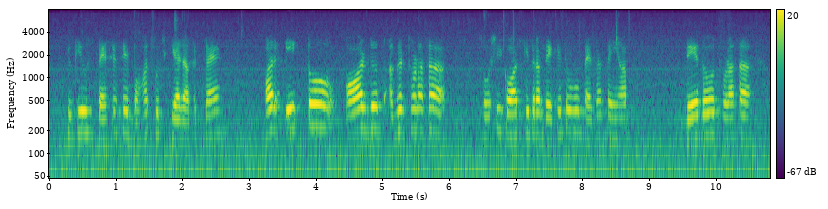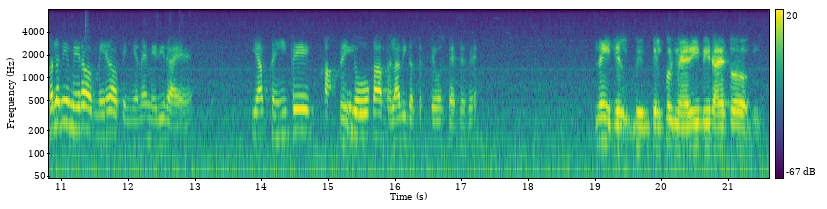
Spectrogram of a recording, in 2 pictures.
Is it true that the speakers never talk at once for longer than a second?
Yes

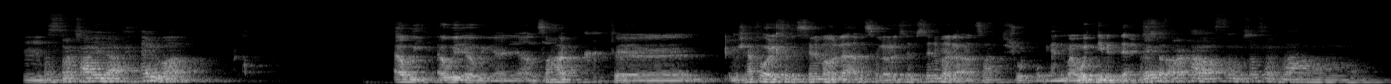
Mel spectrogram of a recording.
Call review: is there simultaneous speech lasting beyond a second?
No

